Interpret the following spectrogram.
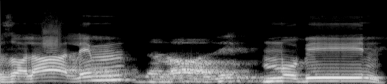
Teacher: اور لم مبین، یہاں پہ یرملون کا قاعدہ آئے گا، ضلالن نہیں آئے گا، لم آئے گا، میم آ جائے گا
